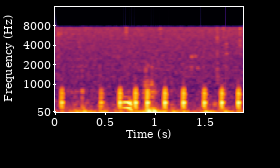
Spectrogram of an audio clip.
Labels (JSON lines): {"label": "biophony, knock croak", "recorder": "SoundTrap 300"}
